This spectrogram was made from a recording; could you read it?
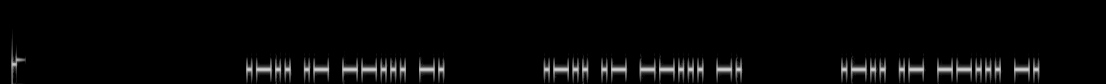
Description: Morse code, heard as a keyed tone, about 25 wpm, 700 Hz. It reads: LA7N LA7N LA7N
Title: DXCC-100 Call Signs - 4 Characters - Repeated 3x - 25wpm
